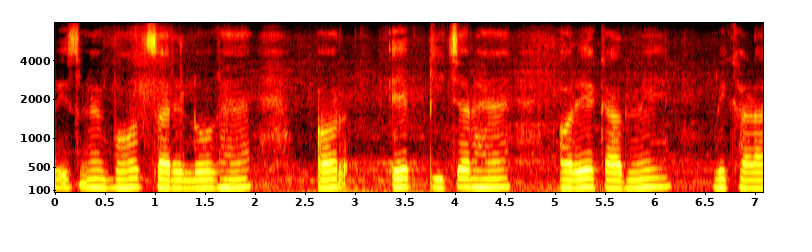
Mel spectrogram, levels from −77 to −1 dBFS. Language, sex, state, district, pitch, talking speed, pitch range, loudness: Hindi, male, Jharkhand, Garhwa, 145 Hz, 110 wpm, 140-150 Hz, -15 LUFS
